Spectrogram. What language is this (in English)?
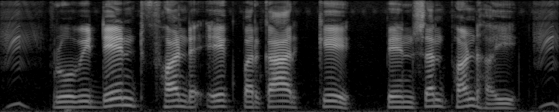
Magahi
